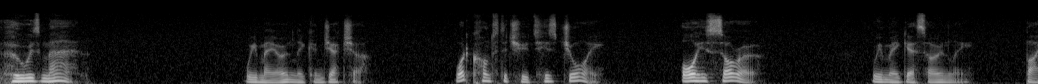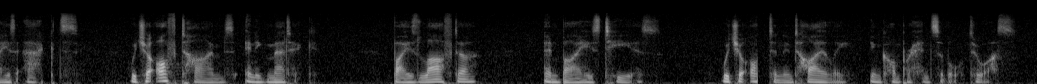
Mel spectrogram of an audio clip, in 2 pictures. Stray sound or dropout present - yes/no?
yes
